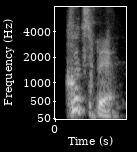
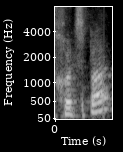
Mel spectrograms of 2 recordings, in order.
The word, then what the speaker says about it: chutzpah: Chutzpah, often pronounced as chutzpah.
